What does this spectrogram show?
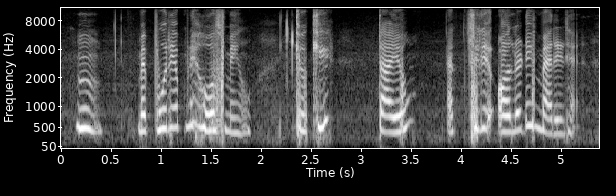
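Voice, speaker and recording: Putting on a character voice, a woman speaks at an extremely high pitch and a fairly quick pace with ordinary pitch variation. The sound is dry and close, with no echo. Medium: fan dub. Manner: assertive, possessive.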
